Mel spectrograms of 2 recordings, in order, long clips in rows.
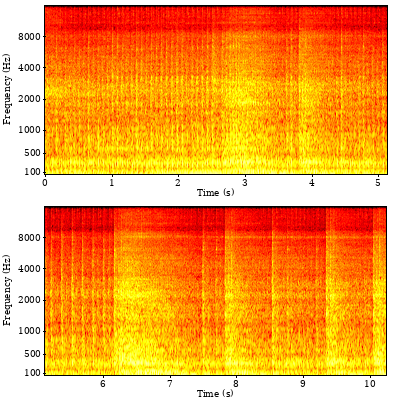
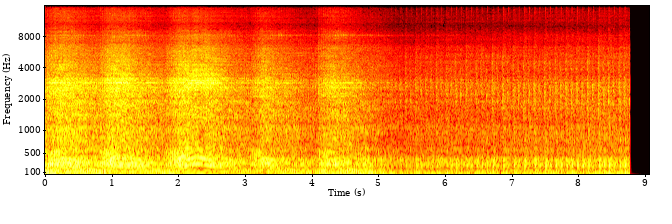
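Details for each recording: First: Hero XPulse 200 single-cylinder motorcycle engine, hot, at idle: a harsh, regular knock traced to balancer shaft timing misalignment; the clutch cover was opened. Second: Hero XPulse 200 after the clutch cover was opened and the balancer gear replaced with its timing dots aligned and the strainer cleaned: the engine blips a few times, then settles to a smooth, even idle with no knock.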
